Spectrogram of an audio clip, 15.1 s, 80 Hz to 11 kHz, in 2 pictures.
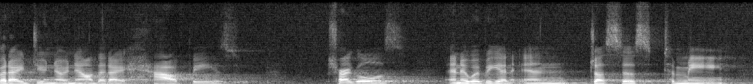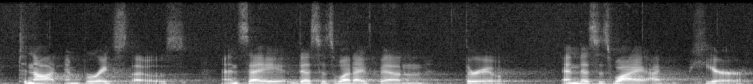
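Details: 26-year-old man with childhood apraxia of speech, diagnosed at age five, nonspeaking until age five, treated with speech therapy five times a week; childhood apraxia of speech persisting in adulthood.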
